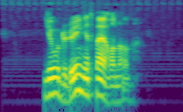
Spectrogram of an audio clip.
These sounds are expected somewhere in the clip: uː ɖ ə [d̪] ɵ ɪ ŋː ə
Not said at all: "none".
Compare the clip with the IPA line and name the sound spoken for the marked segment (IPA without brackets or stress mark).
d̪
